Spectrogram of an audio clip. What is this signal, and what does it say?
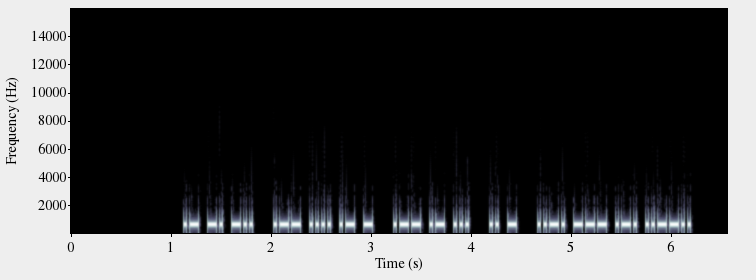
Morse code, heard as a keyed tone, about 40 wpm, 700 Hz. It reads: AND WHAT WAS IT FOR?
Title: Sentences from Top 100 Words 40wpm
